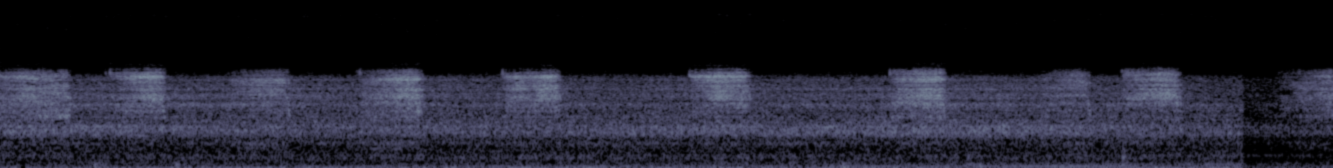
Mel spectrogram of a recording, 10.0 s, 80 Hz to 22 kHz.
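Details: Owl at its nest about 5:20 AM on 9 March 2016 as a rat arrives; repeated breathy screeching hisses, roughly nine bursts in ten seconds, irregularly spaced, against steady low hum that drops off near the end.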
